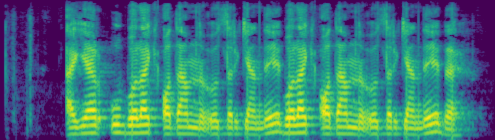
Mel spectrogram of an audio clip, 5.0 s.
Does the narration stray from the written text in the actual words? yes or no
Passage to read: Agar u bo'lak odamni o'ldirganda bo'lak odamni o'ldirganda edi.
no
